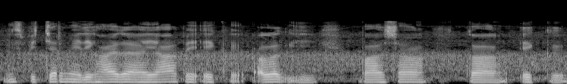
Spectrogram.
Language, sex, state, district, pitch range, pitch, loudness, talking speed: Hindi, male, Haryana, Rohtak, 110-120 Hz, 115 Hz, -18 LUFS, 150 wpm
